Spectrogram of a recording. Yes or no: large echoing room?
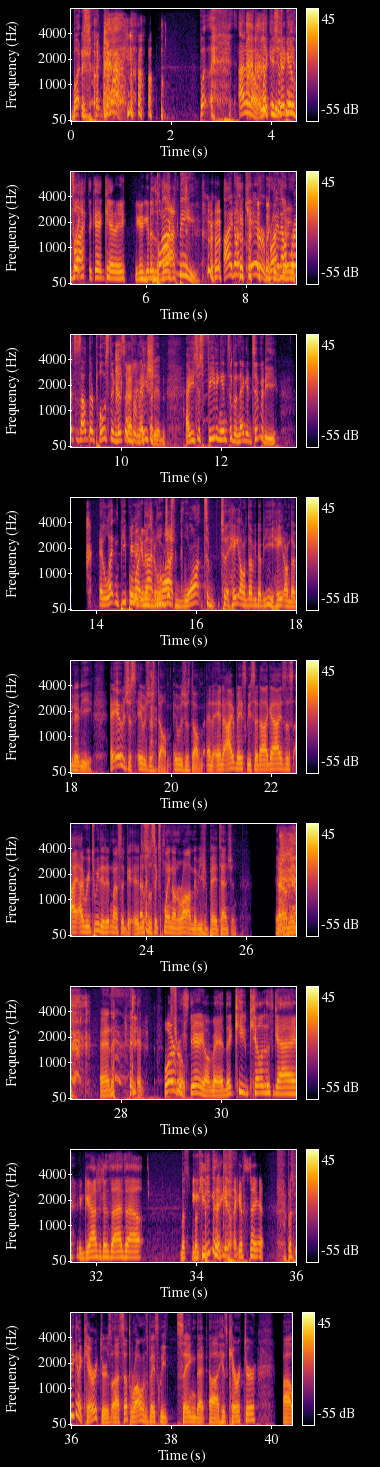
no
